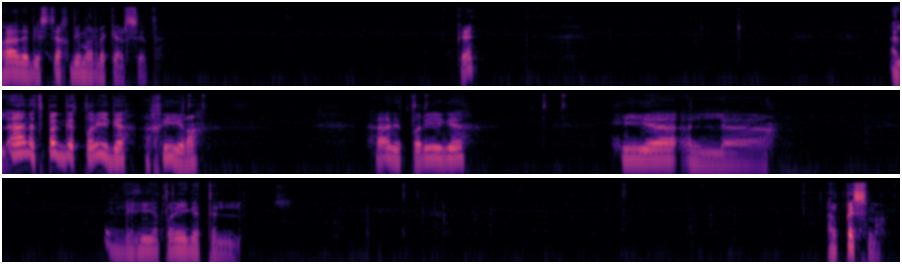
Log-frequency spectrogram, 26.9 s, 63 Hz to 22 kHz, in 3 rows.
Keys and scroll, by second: 24.0 shift+super+z.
